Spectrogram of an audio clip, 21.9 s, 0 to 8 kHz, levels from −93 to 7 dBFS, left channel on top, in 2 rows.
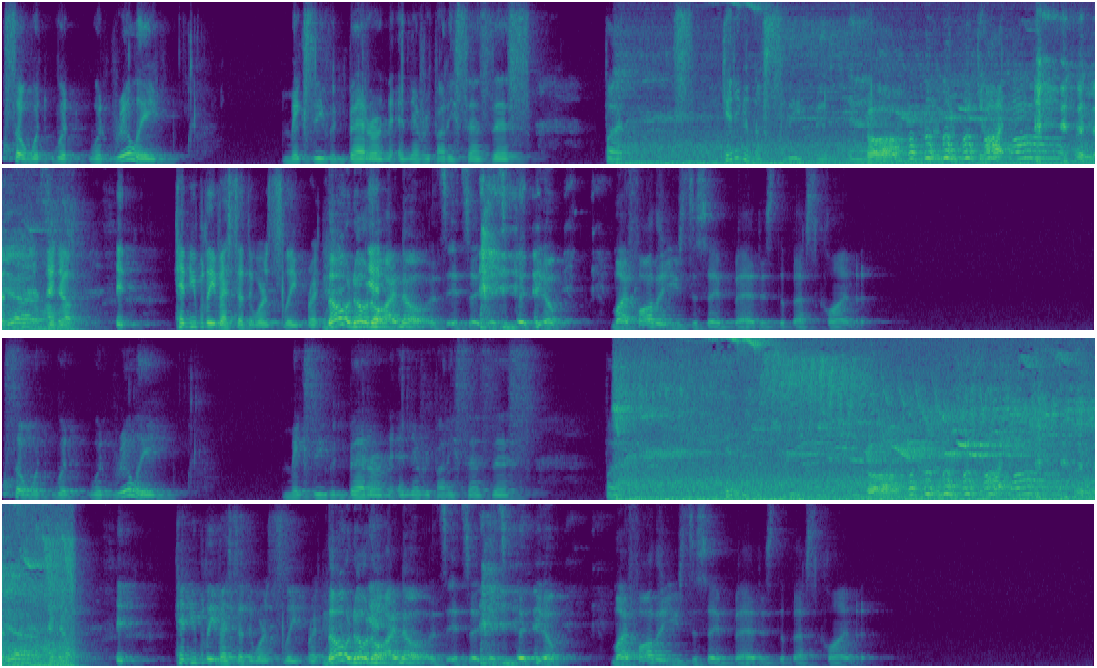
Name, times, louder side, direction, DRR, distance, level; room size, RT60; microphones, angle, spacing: voice 1, 0.0-1.6 2.8-5.5 6.0-6.2 6.7-6.9 7.2-8.8 9.2-10.0 10.3-12.2 12.7-14.1 14.6-14.7 15.7-16.1, left 4 dB, 85° left, 0.8 m, -32 dB
sound 1, 6.1-11.7, right 7 dB, 70° right, 0.4 m, -31 dB
voice 2, 8.6-11.3 14.1-16.6 17.0-19.6, left 1 dB, 10° left, 0.5 m, -28 dB
11.0 x 9.5 x 2.7 m
head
